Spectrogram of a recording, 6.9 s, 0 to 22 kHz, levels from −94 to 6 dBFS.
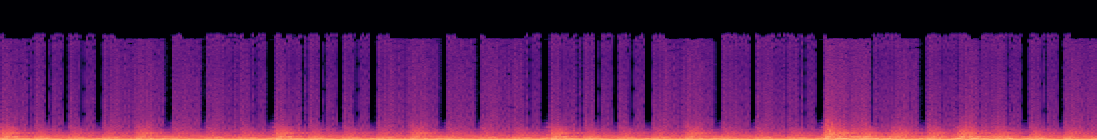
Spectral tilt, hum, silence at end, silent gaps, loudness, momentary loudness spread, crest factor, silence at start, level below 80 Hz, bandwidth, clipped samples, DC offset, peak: -9 dB/octave; none; 0 s; none; -13 LUFS; 1 LU; 6 dB; 0 s; -30 dBFS; 7 kHz; under 0.1%; 0.8%; -6 dBFS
